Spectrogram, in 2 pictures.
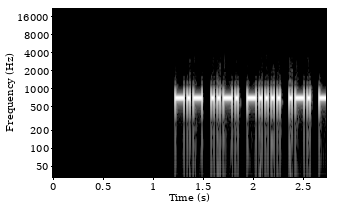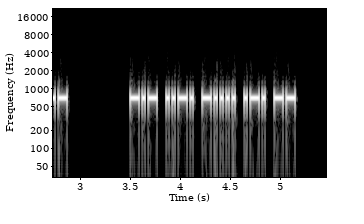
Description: Morse code, heard as a keyed tone, about 40 wpm, 700 Hz. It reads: KF6RM KF6RM
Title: USA Call Signs - 5 Characters - Repeated 3x - 40wpm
